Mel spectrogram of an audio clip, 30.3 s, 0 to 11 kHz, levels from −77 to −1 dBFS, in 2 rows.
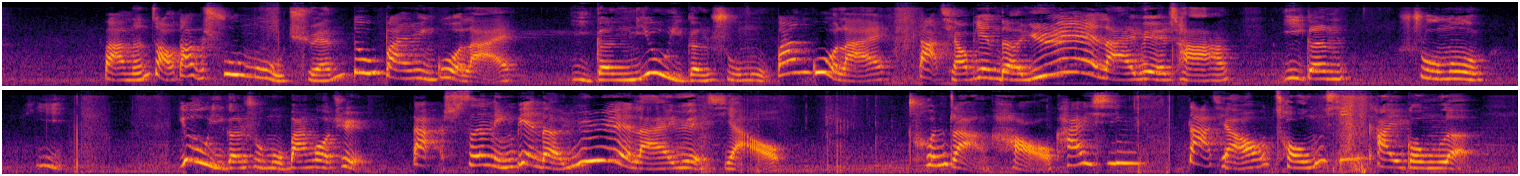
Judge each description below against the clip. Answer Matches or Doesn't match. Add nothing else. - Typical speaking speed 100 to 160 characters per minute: Matches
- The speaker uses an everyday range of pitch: Doesn't match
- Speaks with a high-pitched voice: Matches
